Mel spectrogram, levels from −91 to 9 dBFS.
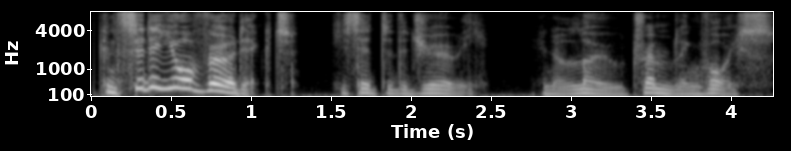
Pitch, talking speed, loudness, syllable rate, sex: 170 Hz, 185 wpm, -21 LUFS, 5.1 syllables/s, male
